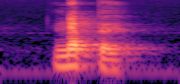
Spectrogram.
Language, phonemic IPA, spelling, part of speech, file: Dutch, /ˈnɛpə/, neppe, noun / adjective / verb, Nl-neppe.ogg
- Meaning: inflection of nep: 1. masculine/feminine singular attributive 2. definite neuter singular attributive 3. plural attributive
